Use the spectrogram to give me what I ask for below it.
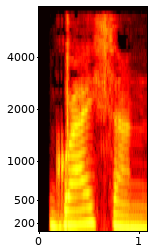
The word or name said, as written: grison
